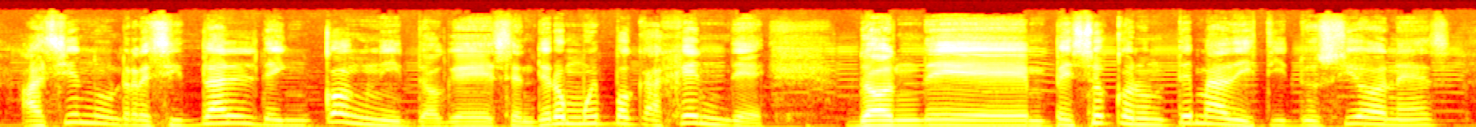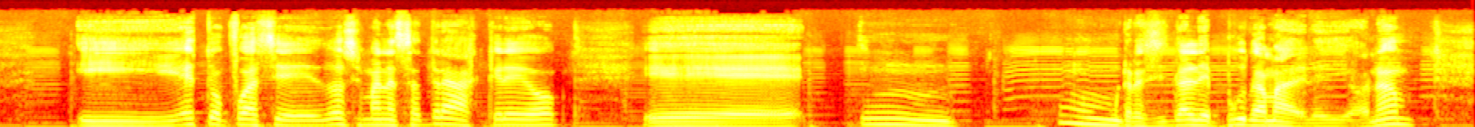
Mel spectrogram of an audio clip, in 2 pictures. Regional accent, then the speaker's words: Corrientes, Argentina; Cuando era niño, vivía en Corrientes, hay muchos carnavales, comparsa.

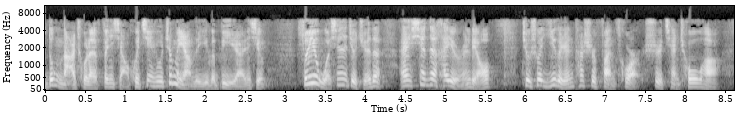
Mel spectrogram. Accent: Hebei, China; 到我们老家。

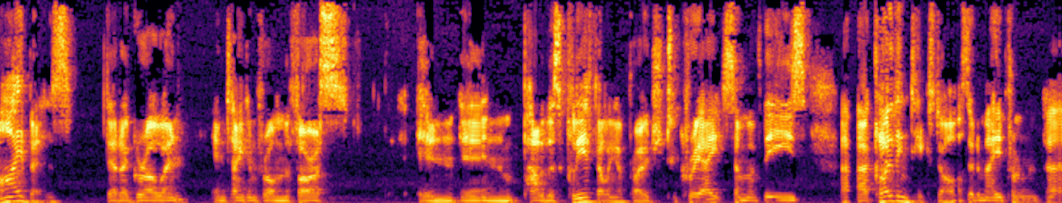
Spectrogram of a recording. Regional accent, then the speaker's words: New Zealand; But then again, I have a real challenge as being a New Zealander with our good old Australian imports, the possum

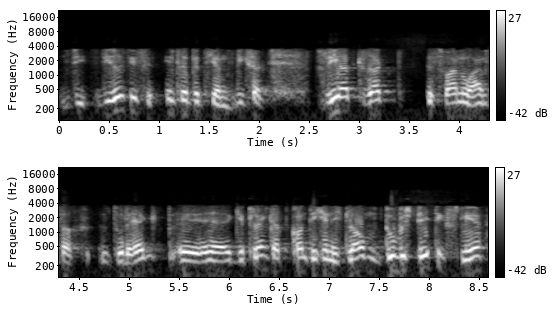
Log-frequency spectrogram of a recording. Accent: Turkey; Ich bin ein Türke, wird aber null Macho, glaub mir.

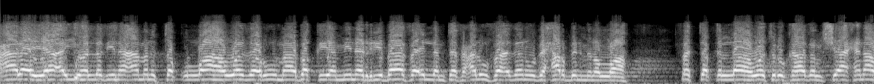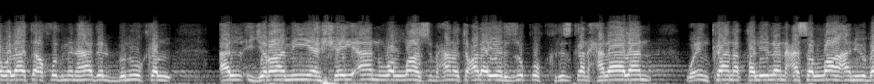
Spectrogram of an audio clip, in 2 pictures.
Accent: Yemen; لما أحد الأخوة أراد أن يتزوج عندنا في اليمن من بنت أخ طالب علم

